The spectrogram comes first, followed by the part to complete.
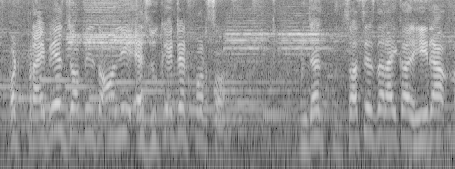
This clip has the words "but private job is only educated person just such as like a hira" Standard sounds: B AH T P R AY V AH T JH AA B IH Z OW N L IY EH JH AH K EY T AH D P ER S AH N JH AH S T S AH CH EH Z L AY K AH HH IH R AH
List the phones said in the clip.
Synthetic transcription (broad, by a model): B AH T P R AY B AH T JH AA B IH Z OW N L IY EH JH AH K EY T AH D P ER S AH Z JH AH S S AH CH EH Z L AY K AH HH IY R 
